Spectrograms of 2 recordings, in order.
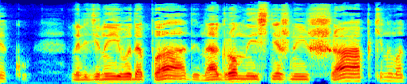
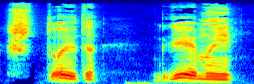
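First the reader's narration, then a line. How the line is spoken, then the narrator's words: Tired, dull voice. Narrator (Russian): спросил Питер усталым, тусклым голосом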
